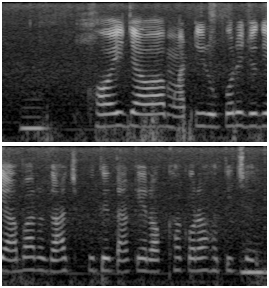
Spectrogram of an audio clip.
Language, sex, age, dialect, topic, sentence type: Bengali, female, 31-35, Western, agriculture, statement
